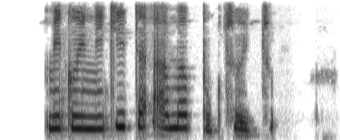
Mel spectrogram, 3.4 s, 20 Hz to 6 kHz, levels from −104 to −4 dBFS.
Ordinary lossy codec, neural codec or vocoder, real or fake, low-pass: Opus, 64 kbps; vocoder, 44.1 kHz, 128 mel bands every 256 samples, BigVGAN v2; fake; 5.4 kHz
